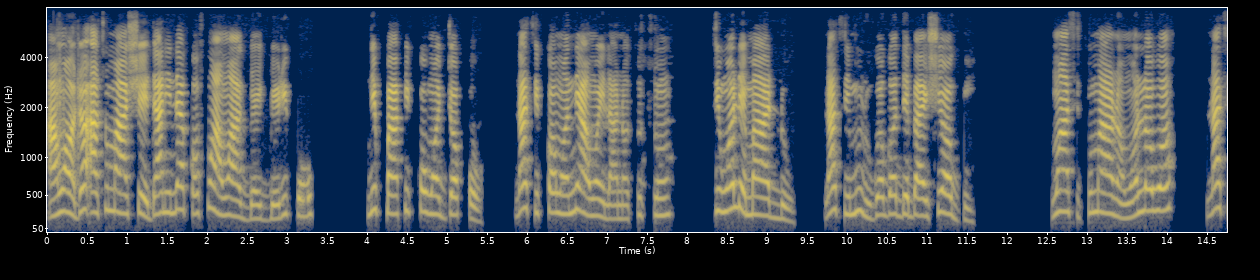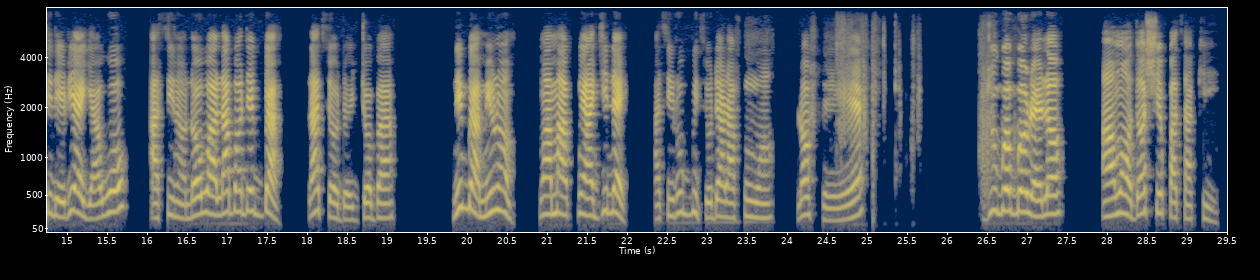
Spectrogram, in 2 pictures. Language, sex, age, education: Yoruba, female, 30-45, secondary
